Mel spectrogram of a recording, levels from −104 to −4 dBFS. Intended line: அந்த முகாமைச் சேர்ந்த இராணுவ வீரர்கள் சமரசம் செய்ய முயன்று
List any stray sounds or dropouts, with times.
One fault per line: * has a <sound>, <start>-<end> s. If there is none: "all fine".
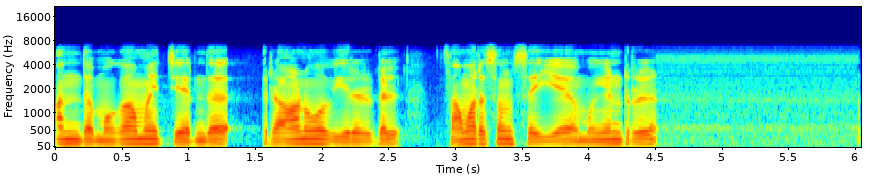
all fine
